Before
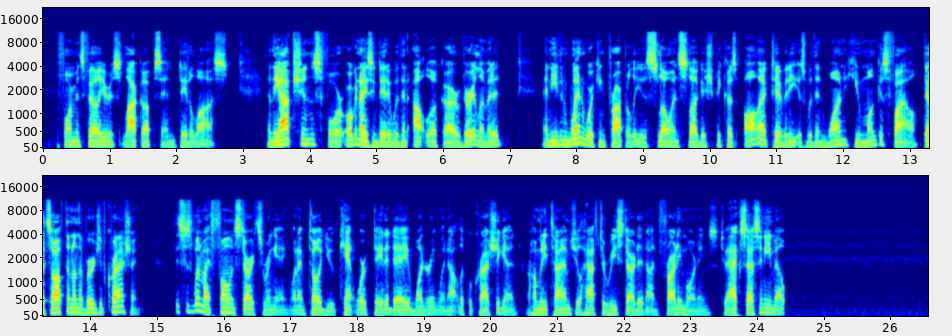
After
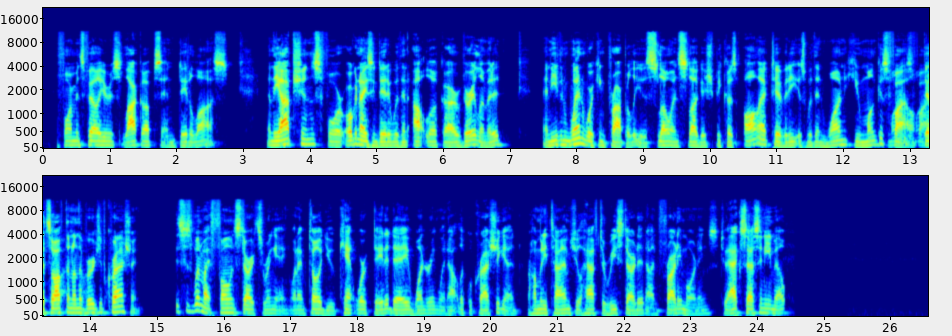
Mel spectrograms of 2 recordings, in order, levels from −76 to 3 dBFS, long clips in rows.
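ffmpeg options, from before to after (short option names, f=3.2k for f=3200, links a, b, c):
-filter_complex "[0:a]asplit=2[a][b];[b]afade=t=in:st=12.31:d=0.01,afade=t=out:st=12.94:d=0.01,aecho=0:1:360|720|1080|1440:0.298538|0.119415|0.0477661|0.0191064[c];[a][c]amix=inputs=2:normalize=0,bandreject=f=60:t=h:w=6,bandreject=f=120:t=h:w=6,bandreject=f=180:t=h:w=6,agate=range=-37dB:threshold=-50dB:ratio=16:detection=peak,acompressor=mode=upward:threshold=-43dB:ratio=2.5"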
